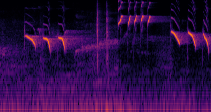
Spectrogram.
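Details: White-rumped shama giving tail-flicking clicking calls meant to stir a contest bird into song. Three falling whistled slurs, two sharp clicks, a rapid series of five high notes, then three more descending slurs.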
